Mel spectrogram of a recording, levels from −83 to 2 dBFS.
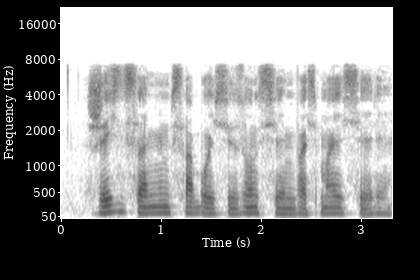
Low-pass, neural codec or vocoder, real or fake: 7.2 kHz; none; real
